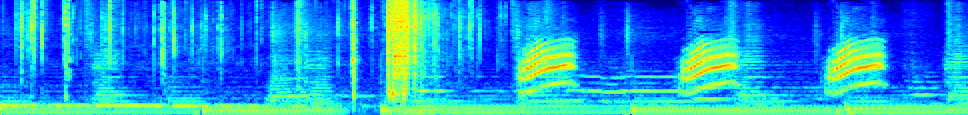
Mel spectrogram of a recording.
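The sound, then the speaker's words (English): Dinosaur eggs crack open with a few small clicks and one sharp, loud snap, followed by three high, rising squeaky chirps spaced about a second apart over a low steady hum. “One day, the eggs cracked.”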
